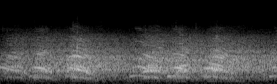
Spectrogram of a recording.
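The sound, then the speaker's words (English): A large crowd of demonstrators chants and yells together outside the Illinois House chambers during the governor's speech, calling for a budget solution, the words indistinct, forming a steady roar that swells rhythmically every second or so. “Though it was hard to make out what they were yelling from the House chambers where Rauner stood before lawmakers to give his speech, all throughout it, demonstrators were just outside chanting for a budget solution.”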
